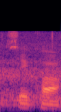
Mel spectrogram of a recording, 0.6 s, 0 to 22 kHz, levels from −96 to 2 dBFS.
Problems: constant background noise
